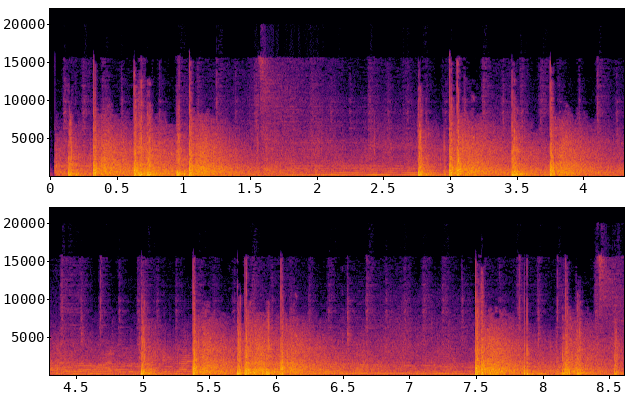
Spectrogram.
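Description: Diwali firecrackers and fireworks burst one after another in sharp, loud bangs with crackling tails, some close together and some spaced apart, over a background of voices and festive bustle.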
